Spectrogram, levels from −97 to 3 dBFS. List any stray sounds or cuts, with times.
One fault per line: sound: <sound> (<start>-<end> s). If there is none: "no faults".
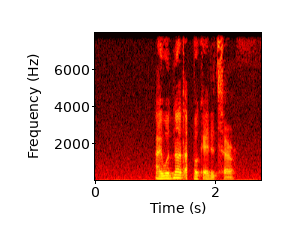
sound: dropout (1.5-1.6 s)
